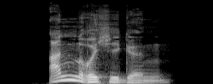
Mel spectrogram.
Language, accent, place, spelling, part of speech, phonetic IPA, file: German, Germany, Berlin, anrüchigen, adjective, [ˈanˌʁʏçɪɡn̩], De-anrüchigen.ogg
- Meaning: inflection of anrüchig: 1. strong genitive masculine/neuter singular 2. weak/mixed genitive/dative all-gender singular 3. strong/weak/mixed accusative masculine singular 4. strong dative plural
